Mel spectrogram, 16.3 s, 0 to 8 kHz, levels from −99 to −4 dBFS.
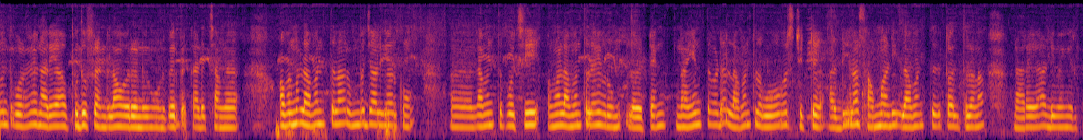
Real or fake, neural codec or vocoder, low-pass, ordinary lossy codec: fake; vocoder, 44.1 kHz, 128 mel bands, Pupu-Vocoder; 7.2 kHz; none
